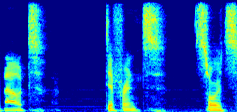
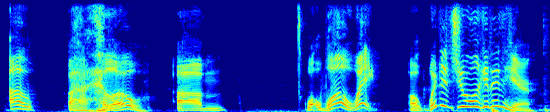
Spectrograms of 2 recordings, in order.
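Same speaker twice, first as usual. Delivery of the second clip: flustered, much higher pitch on the question; startled greeting; 6 semitones higher than usual. Acted. Wizard to visitors who just hugged him, startled. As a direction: act caught off guard by unexpected visitors.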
